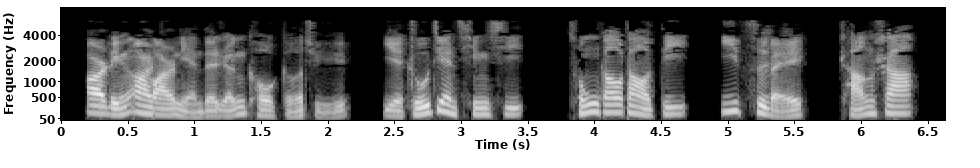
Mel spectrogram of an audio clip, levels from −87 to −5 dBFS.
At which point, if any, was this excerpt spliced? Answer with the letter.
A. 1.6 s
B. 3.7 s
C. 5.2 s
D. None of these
B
